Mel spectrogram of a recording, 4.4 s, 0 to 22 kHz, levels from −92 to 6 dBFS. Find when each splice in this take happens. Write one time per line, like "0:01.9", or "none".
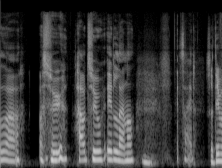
0:03.5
